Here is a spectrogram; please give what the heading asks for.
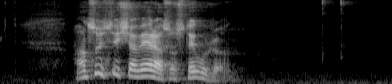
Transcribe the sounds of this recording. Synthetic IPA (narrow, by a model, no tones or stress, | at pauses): hansʏnsɪçːəaveːɾasɔst̪ɪwɾʊ̰n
